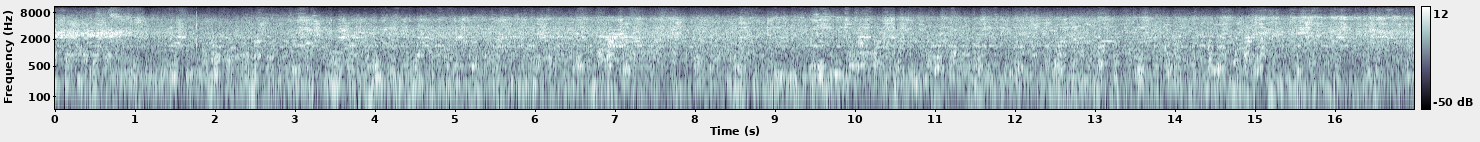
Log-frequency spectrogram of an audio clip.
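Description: Passenger train running along the track, heard from inside a carriage at the window: a steady, unbroken noise of wheels on the rails.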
